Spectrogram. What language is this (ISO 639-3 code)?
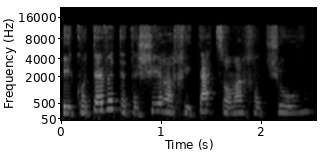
heb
